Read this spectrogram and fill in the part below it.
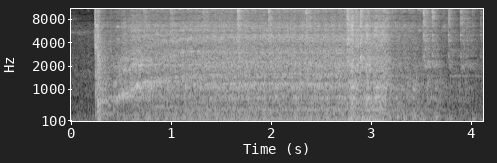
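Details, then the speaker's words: Shop tow tractor with a fully dead battery, started with a compact jump pack and choke on. Quick, even, strong cranking that catches and settles into a steady run within seconds. "Listen to that thing crank now. What? I tell you what. And just like that, we're going."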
